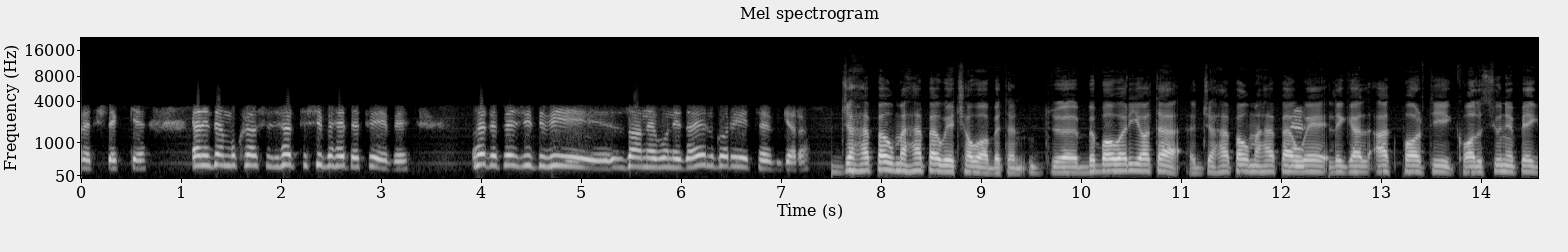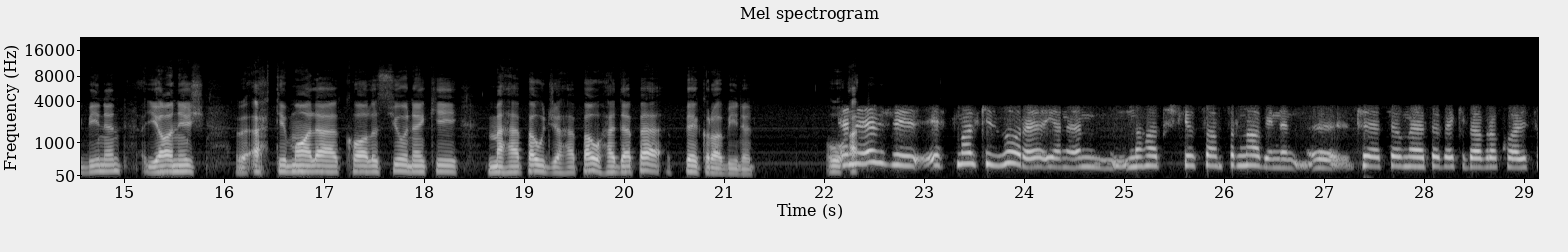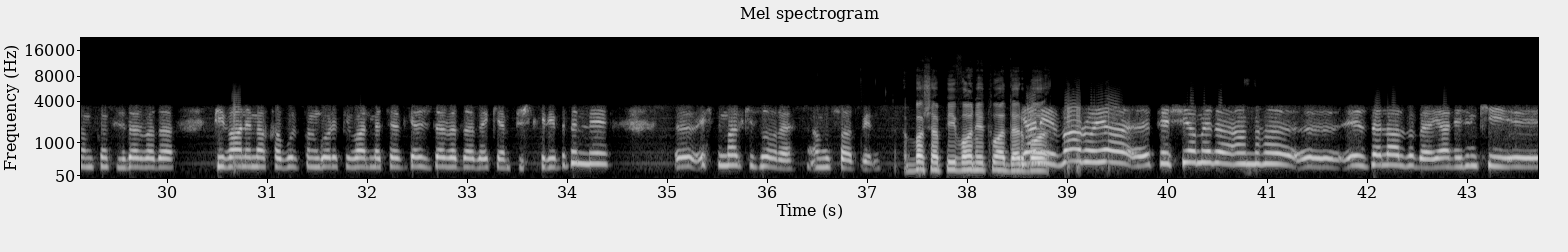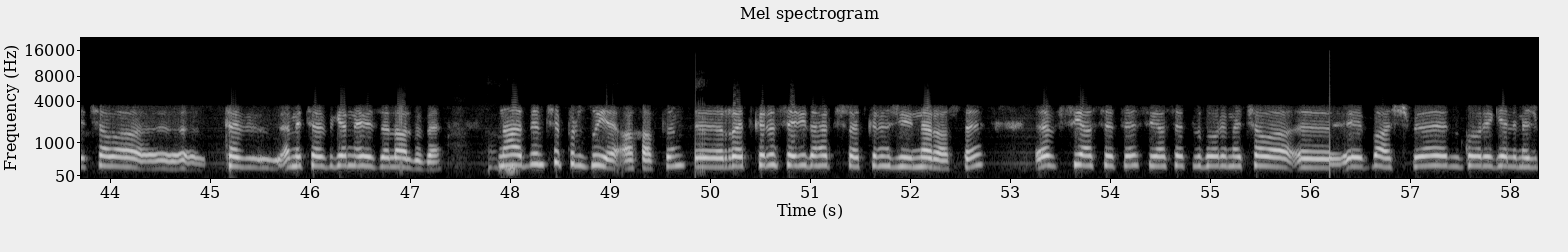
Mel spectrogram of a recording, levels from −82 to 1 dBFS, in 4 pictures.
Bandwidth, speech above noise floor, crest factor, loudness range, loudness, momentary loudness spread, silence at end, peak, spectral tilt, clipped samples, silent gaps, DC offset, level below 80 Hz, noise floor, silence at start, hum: 9.4 kHz; 37 dB; 20 dB; 5 LU; -23 LUFS; 9 LU; 0 s; -4 dBFS; -6 dB/octave; under 0.1%; none; under 0.1%; -72 dBFS; -60 dBFS; 0 s; none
